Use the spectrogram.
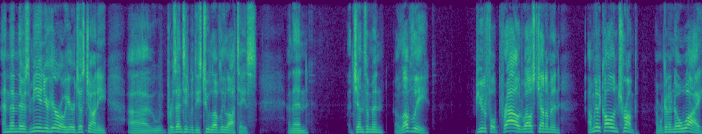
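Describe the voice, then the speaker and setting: Recorded dry and close with no echo, a man speaks at a moderate pace in a fairly high voice. His intonation is lively, with long, frequent pauses. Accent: Canadian. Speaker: podcast co-host. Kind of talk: casual chat. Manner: animated storytelling.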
